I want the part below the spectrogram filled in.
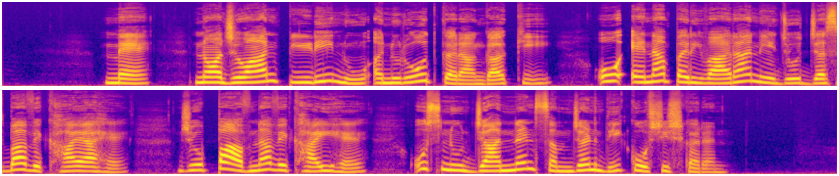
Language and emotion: Punjabi, neutral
